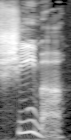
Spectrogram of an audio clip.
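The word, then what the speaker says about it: nshima: So this food is called shima, and it's spelt with a silent N on the start of it.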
